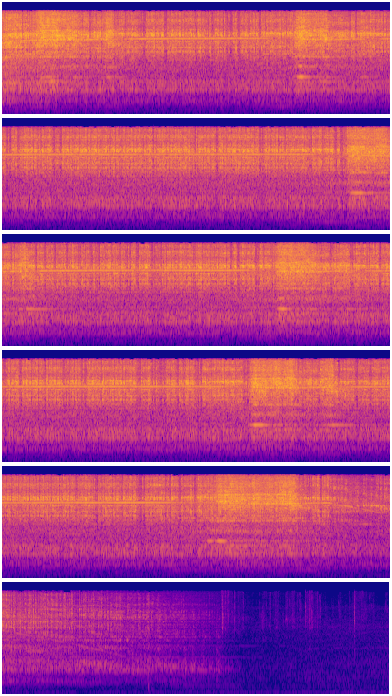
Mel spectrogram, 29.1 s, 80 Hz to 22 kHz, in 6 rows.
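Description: Craftsman circular saw mounted as a chop saw, its motor running steadily while the toothed blade cuts a stick of wood, the cutting swelling louder about every four to five seconds. About 23 seconds in the trigger is let go and the blade spins down, stopping a few seconds later. The owner blames a gearbox that he means to grease.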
